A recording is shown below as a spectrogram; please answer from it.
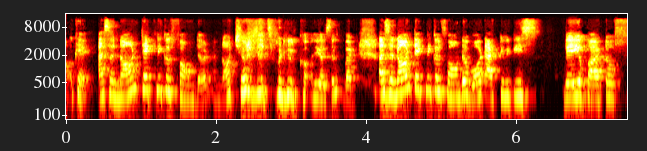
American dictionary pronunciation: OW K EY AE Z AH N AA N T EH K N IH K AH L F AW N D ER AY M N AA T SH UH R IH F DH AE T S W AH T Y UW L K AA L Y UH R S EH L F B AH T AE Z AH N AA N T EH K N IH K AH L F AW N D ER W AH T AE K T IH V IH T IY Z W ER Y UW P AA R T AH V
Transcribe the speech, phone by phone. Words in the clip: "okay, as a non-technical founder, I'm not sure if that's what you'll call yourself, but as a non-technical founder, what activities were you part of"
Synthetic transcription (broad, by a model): OW K EY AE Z AH N AA N T EH K N IH K AH L F AW N D ER AY M N AA T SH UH R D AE T S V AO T Y UW L K AA L Y UH R S EH L F B AH T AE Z AH N AA N T EH K N IH K AH L F AW N D ER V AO T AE K T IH V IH T IY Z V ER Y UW P AA R T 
